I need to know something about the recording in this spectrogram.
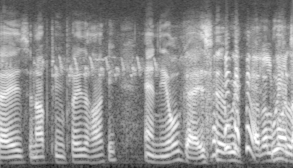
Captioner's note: both chuckling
